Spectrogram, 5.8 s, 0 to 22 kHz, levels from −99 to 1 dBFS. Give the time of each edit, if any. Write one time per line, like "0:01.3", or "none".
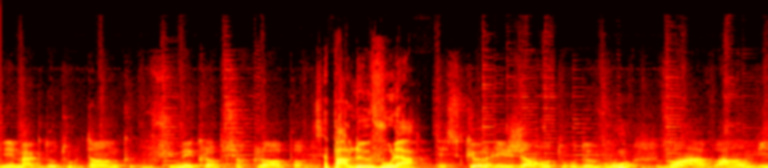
0:02.4
0:03.2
